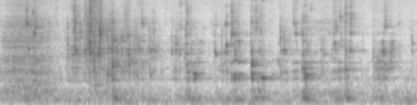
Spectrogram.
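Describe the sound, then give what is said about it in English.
Liquid pours steadily into a drink as it is topped up, a continuous trickling stream broken by small splashes and drips, fairly soft, with no voices. “I keep thinking it's almost done, but there's more.”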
